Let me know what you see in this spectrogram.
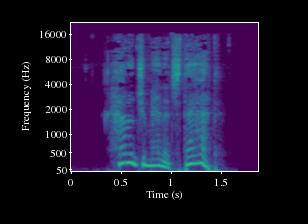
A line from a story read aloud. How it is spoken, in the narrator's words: Timmy asked breathlessly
